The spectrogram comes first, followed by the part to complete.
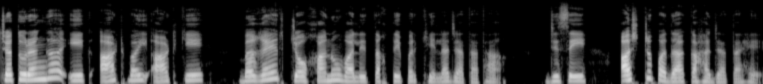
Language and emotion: Urdu, neutral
